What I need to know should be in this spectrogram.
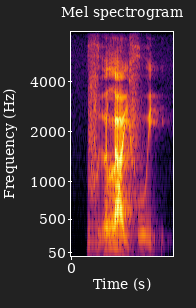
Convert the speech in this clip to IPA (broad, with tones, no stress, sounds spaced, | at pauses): v ɨ̰˧˥ ə̯ l a˧˩ j v ṵ˧˨ j ʔ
